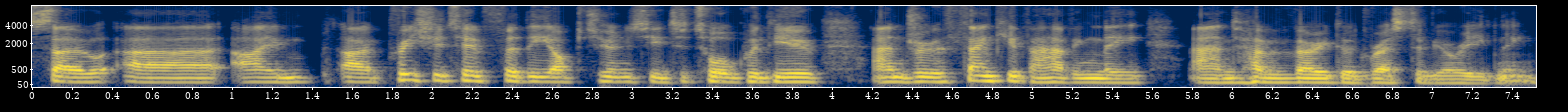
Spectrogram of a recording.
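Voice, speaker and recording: A man speaks at a fairly quick pace in a South London accent. His pitch sits in the medium range. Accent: South London accent, fully intact. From South London, England. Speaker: actor and comedian. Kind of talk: interview. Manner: hesitant, many fillers.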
